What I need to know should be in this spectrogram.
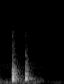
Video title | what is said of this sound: The Winner Is Clear.. - DJI Power 1000 Vs EcoFlow Delta 2 Portable Power Station Comparison | you could just hear it's a much more solid sound to it, and it also feels a lot more thick as well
